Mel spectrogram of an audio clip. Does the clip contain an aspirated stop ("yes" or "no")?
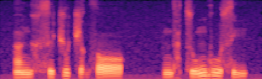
no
